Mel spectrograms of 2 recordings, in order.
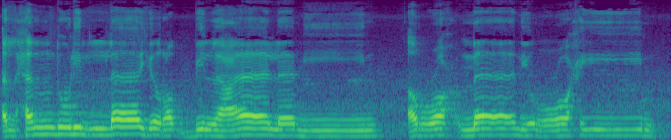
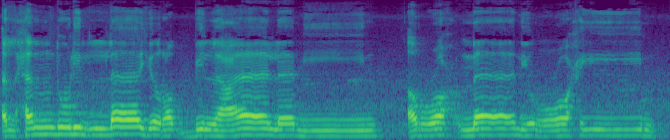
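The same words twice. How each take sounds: First: Each letter is pronounced separately and clearly. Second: Each letter is pronounced separately and clearly.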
